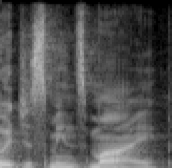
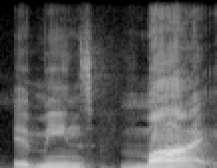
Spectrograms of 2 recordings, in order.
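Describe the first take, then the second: First: Said in the usual way. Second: "my" drawn out slowly and louder; emphatic, slowed-down "my"; stress on MY. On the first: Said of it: "So if I say mu, it just means my". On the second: Shown as a demonstration. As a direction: lean hard and long on "my" for emphasis.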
